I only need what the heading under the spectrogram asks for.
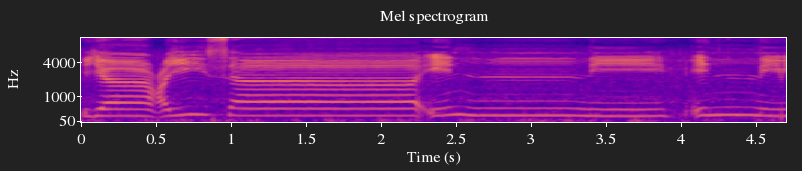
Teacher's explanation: نون مشدد ایک الف برابر پڑھیں گے، غنہ کریں گے، اس کے بعد یا مدہ بھی لازمی پڑھیں گے۔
